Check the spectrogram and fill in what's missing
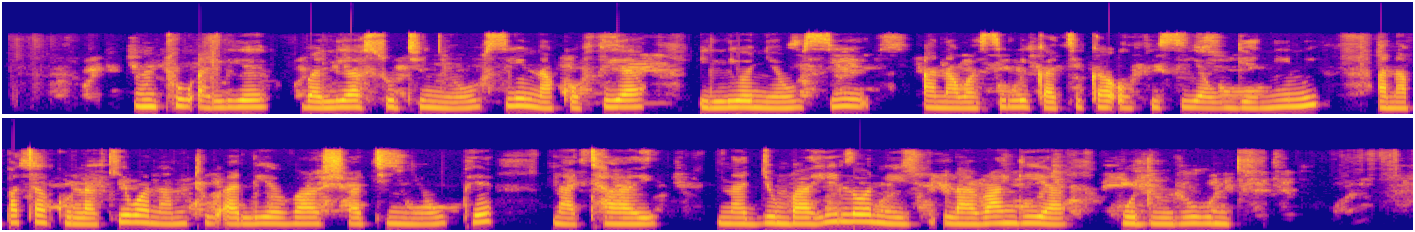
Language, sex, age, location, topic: Swahili, female, 18-24, Kisii, government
